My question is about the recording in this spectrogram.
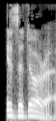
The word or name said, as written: isadora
